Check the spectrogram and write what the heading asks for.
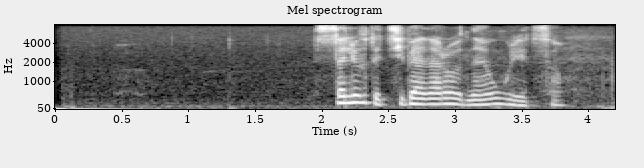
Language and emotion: Russian, positive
